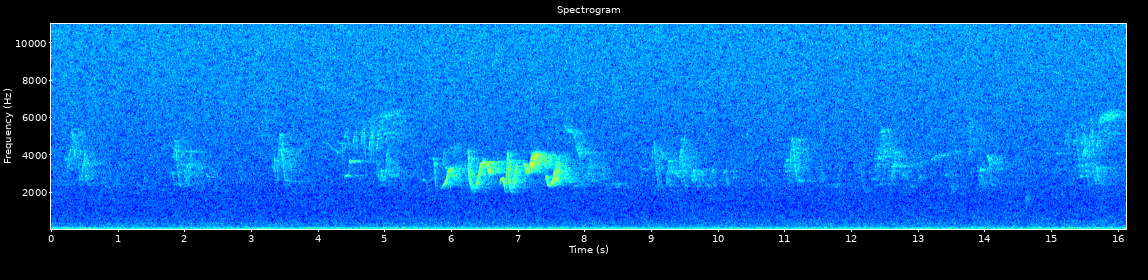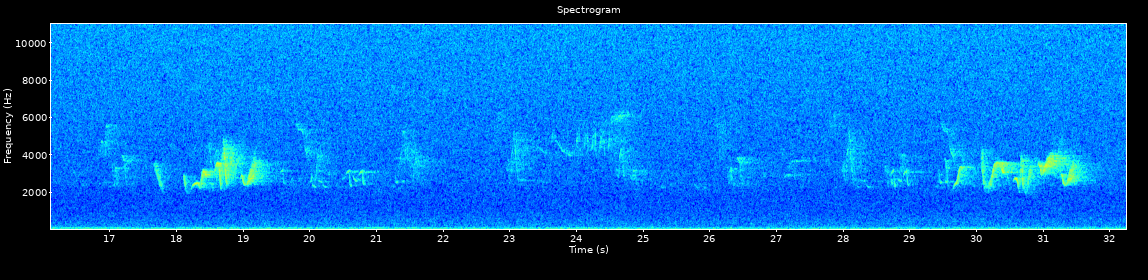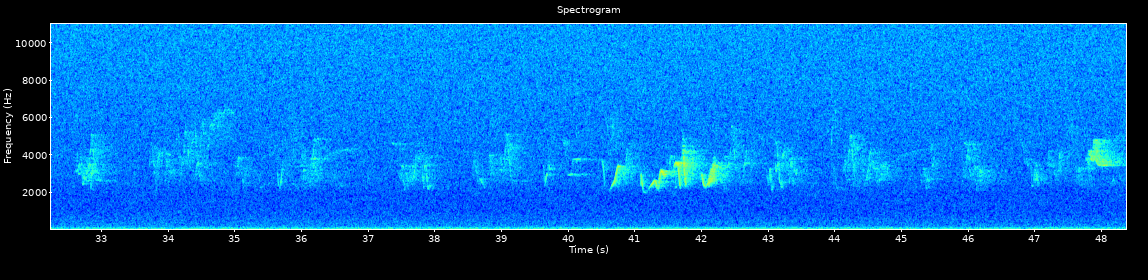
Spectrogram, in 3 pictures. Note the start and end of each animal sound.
[0.00, 4.20] Blue-headed Vireo (Vireo solitarius)
[4.34, 5.30] Black-throated Blue Warbler (Setophaga caerulescens)
[5.51, 8.28] Scarlet Tanager (Piranga olivacea)
[7.76, 17.66] Blue-headed Vireo (Vireo solitarius)
[15.13, 16.14] Black-throated Blue Warbler (Setophaga caerulescens)
[17.55, 19.59] Scarlet Tanager (Piranga olivacea)
[19.68, 48.38] Blue-headed Vireo (Vireo solitarius)
[23.55, 24.87] Black-throated Blue Warbler (Setophaga caerulescens)
[29.56, 31.81] Scarlet Tanager (Piranga olivacea)
[33.52, 35.02] Black-throated Blue Warbler (Setophaga caerulescens)
[35.54, 36.93] Eastern Wood-Pewee (Contopus virens)
[40.36, 42.48] Scarlet Tanager (Piranga olivacea)

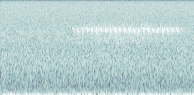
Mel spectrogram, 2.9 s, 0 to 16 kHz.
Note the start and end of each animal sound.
[0.86, 2.91] Dark-eyed Junco (Junco hyemalis)

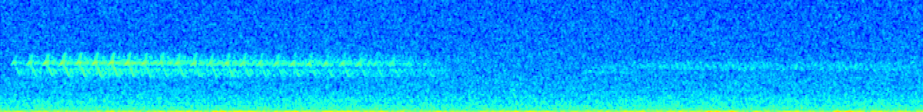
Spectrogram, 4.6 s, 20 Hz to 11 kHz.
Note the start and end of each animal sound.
[0.00, 2.15] Dark-eyed Junco (Junco hyemalis)
[2.90, 4.62] Dark-eyed Junco (Junco hyemalis)

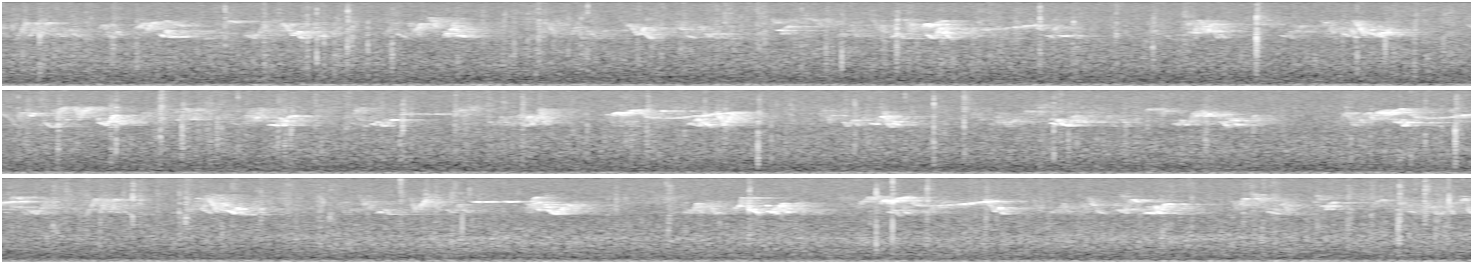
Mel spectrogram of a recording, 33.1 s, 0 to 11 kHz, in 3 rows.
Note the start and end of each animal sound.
[0.00, 33.06] Red-eyed Vireo (Vireo olivaceus)
[6.93, 7.85] Eastern Wood-Pewee (Contopus virens)
[13.43, 14.59] Black-throated Green Warbler (Setophaga virens)
[15.60, 16.73] Eastern Wood-Pewee (Contopus virens)
[21.29, 22.37] Eastern Wood-Pewee (Contopus virens)
[25.11, 26.27] Black-throated Green Warbler (Setophaga virens)
[28.65, 29.62] Eastern Wood-Pewee (Contopus virens)

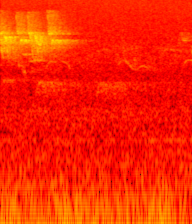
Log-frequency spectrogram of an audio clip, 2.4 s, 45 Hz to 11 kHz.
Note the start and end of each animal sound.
[0.00, 1.04] Ovenbird (Seiurus aurocapilla)
[0.00, 1.70] American Crow (Corvus brachyrhynchos)
[0.00, 2.40] Rose-breasted Grosbeak (Pheucticus ludovicianus)

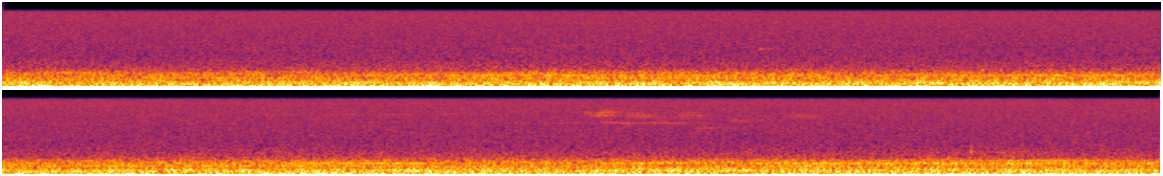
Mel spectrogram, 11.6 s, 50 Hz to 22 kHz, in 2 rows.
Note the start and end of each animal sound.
[6.48, 9.43] Golden-crowned Kinglet (Regulus satrapa)
[8.58, 9.53] Black-throated Green Warbler (Setophaga virens)

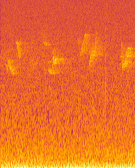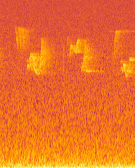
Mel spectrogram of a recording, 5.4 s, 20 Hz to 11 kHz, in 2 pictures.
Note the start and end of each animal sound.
[0.00, 5.41] Red-eyed Vireo (Vireo olivaceus)

